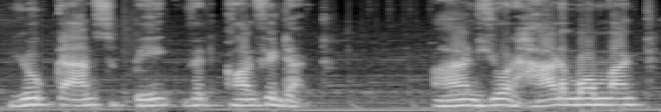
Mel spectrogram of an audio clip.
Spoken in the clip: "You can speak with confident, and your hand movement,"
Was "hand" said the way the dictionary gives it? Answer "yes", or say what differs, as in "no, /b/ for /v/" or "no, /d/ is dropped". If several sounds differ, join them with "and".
no, /n/ is dropped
